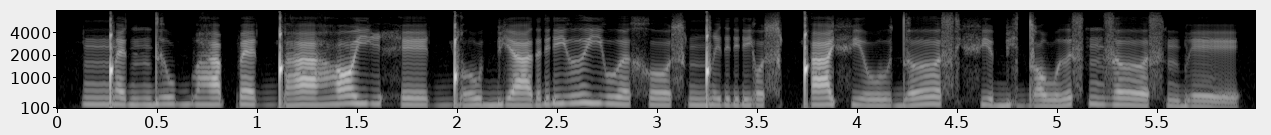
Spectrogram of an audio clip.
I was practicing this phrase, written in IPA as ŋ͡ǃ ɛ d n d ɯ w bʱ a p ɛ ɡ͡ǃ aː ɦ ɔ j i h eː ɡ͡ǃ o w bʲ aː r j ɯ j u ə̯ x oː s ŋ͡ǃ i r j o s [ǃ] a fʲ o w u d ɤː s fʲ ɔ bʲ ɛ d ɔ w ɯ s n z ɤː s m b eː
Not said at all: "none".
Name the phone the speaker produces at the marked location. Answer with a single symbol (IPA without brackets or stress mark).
ǃ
